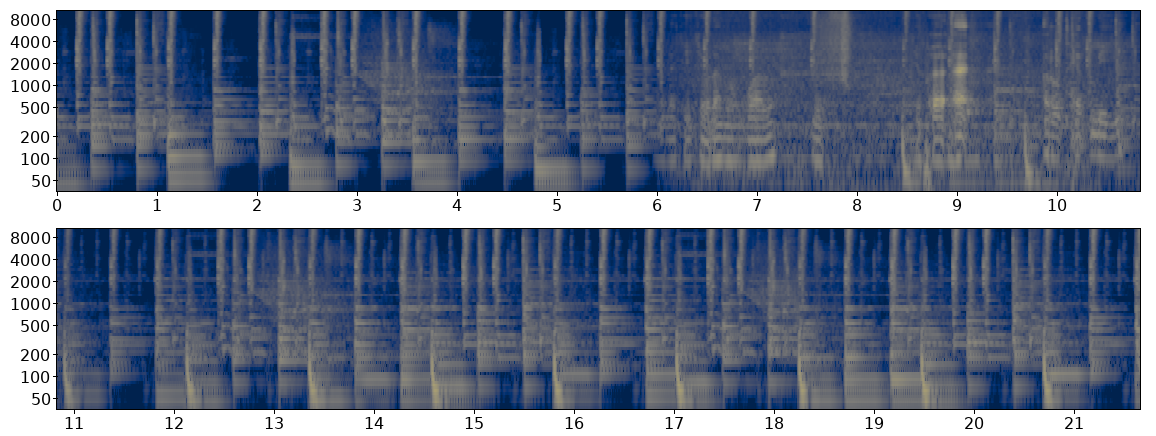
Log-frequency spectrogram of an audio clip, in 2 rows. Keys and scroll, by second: 9.9 ctrl+z.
